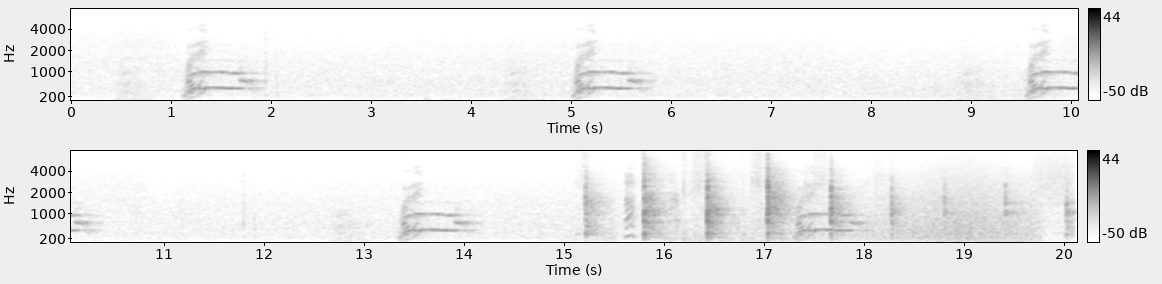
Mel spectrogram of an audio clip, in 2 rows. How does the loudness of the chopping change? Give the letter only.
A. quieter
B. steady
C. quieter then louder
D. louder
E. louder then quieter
E.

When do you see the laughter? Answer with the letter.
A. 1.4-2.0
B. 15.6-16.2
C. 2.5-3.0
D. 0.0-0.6
B.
